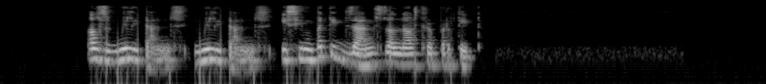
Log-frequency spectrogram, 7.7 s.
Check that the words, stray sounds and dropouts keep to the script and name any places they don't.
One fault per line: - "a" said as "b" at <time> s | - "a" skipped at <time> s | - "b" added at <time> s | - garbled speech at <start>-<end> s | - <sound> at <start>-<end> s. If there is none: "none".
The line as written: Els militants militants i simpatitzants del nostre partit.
none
